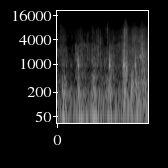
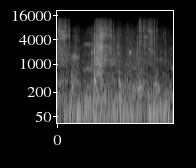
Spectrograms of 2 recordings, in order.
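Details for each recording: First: KA24DE engine swapped into a Nissan 300ZX (Z32), rotated by hand with all four spark plugs removed after a knock on its first crank. A few free turns, then a sharp knock about once per second as it binds. Owner thinks the hit comes from the transmission, perhaps the clutch striking the bell housing. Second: KA24DE engine swapped into a Nissan 300ZX (Z32), rotated by hand after the clutch pressure plate was found grinding on the starter. Light irregular ratcheting clicks with no catch or grinding; the engine now turns freely.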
